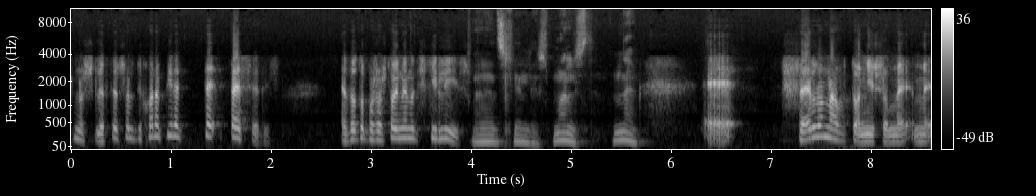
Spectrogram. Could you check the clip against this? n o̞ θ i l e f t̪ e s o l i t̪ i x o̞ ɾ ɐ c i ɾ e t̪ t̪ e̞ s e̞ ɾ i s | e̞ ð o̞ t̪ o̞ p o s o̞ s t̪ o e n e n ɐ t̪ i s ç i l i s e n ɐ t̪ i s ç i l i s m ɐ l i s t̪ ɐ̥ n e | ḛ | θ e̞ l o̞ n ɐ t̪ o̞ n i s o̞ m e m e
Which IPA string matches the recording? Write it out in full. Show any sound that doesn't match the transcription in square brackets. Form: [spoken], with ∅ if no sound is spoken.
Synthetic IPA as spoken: n o̞ [s] i l e f t̪ e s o l i t̪ i x o̞ ɾ ɐ [p] i ɾ e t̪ t̪ e̞ s e̞ ɾ i s | e̞ ð o̞ t̪ o̞ p o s o̞ s t̪ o [i] n e n ɐ t̪ i s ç i l i s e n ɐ t̪ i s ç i l i s m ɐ l i s t̪ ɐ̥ n e | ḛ | θ e̞ l o̞ n ɐ t̪ o̞ n i s o̞ m e m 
